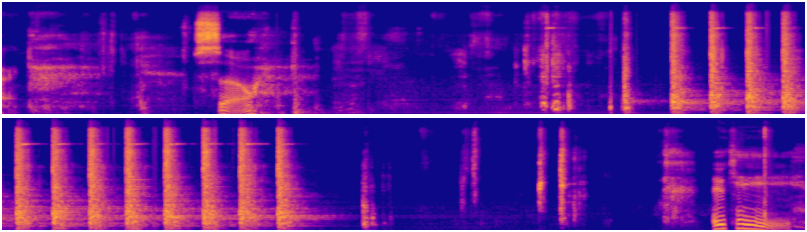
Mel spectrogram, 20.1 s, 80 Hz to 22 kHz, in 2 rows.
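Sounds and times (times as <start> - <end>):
hammer striking metal: 7.7 - 14.3.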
